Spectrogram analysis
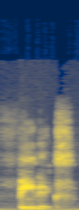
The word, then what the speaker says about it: Phenix: do you pronounce that it's pronounced Phoenix just like the city in Arizona all right we we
